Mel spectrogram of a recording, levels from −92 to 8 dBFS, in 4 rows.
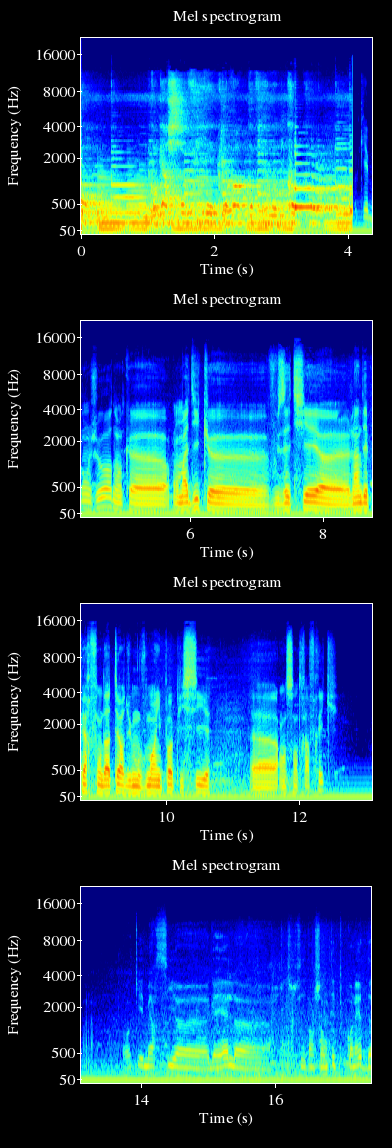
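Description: Mains hum runs from the very start to the end of the recording. Power-line current has leaked into the signal path, most likely through a ground loop or a transformer sitting close to the wiring, so the 50 Hz supply frequency rides underneath everything. It comes through as a constant low drone with some low harmonics above it, sitting only about 20 dB below the wanted audio.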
